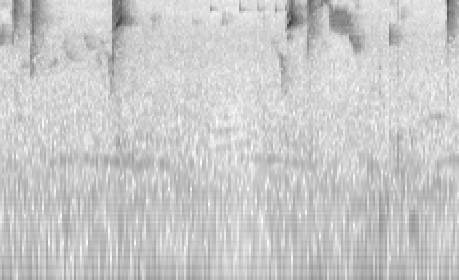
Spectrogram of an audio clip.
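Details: Rapid high, buzzy chips and short sweeping notes from a blue-black grassquit, tagged as a warm-up with female calls. They come irregularly over a soft, steady background hiss.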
